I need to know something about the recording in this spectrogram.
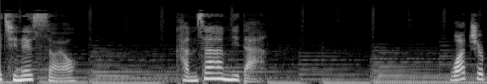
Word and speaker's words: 감사합니다: The B/P at the end of gam and the H in hap can be tricky.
